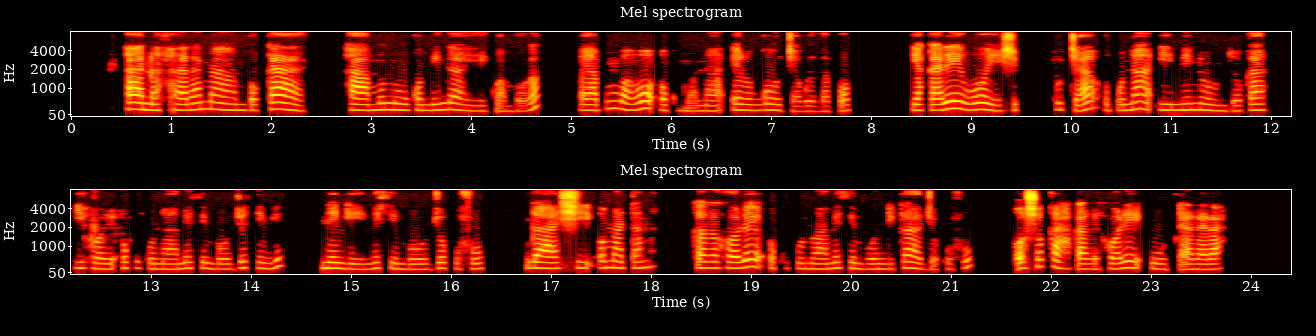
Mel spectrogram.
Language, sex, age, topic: Oshiwambo, female, 18-24, agriculture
